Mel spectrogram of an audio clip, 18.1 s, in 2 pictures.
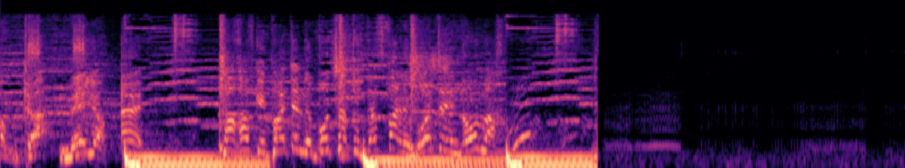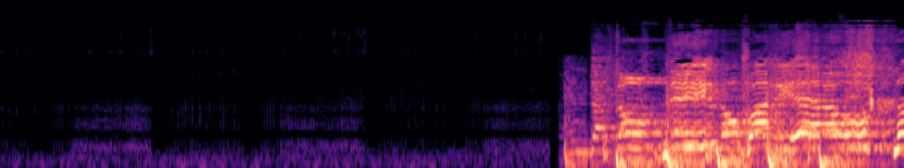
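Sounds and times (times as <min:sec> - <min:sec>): loud hip-hop music: 0:00.0 - 0:05.9
cat purring: 0:05.9 - 0:14.6.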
